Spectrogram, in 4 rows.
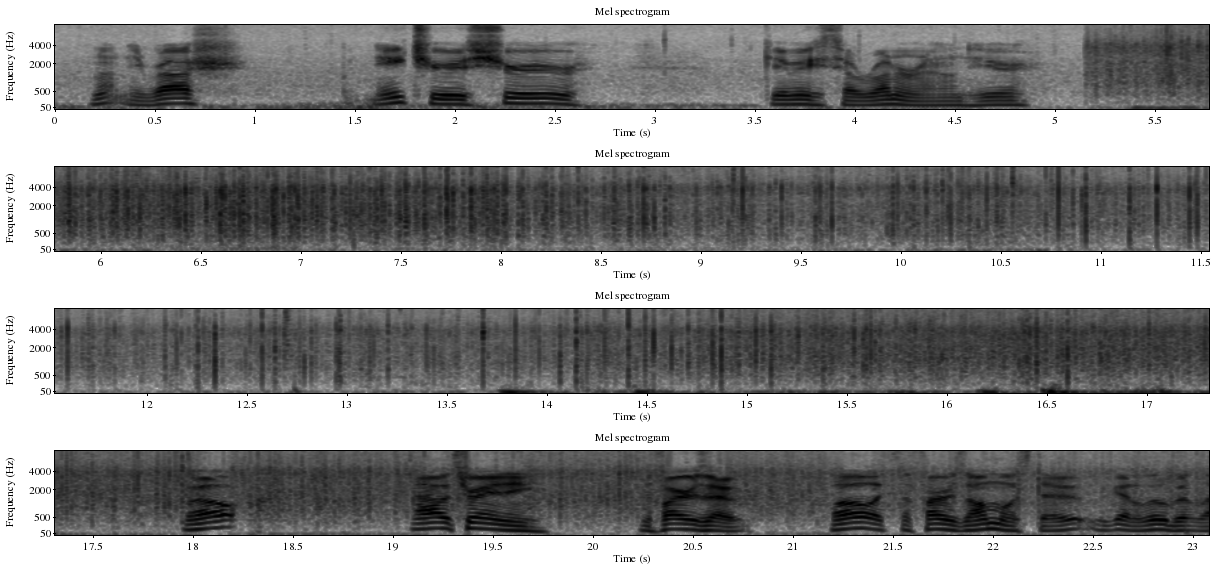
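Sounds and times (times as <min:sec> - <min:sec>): raindrops striking close by: 0:00.0 - 0:23.0
steady rain falling: 0:00.0 - 0:23.0
low thumps: 0:13.5 - 0:17.3.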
